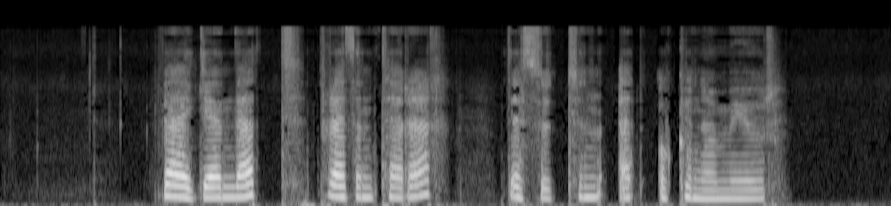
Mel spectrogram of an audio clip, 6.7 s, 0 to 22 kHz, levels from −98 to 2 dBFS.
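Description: Speech runs the full length with plainly audible HE-AAC compression damage: treble sounds synthetic, with gritty, lispy s sounds, likely from spectral band replication at a rate fitting about 16 kbps. A spectrogram shows copied, blocky upper bands and nothing above 12.3 kHz.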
